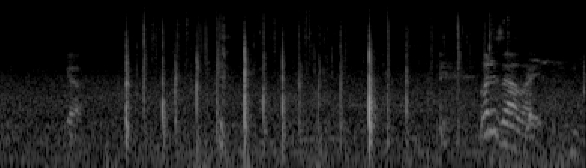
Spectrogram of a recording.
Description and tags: Footsteps up and down concrete stairs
